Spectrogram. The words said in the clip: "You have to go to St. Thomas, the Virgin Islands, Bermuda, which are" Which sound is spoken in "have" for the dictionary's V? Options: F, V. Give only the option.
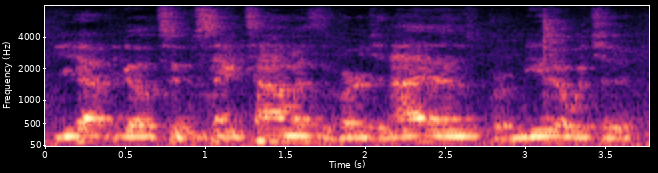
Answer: F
